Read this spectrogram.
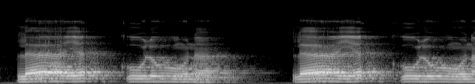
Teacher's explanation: യഅ്കുലൂൻ എന്നായി പോകരുത്, യാക്കുലൂൻ എന്നൊന്നും ആവരുത്. യഅ്കുലൂൻ ഹംസ ഷിദ്ദത്തോടുകൂടി ഉച്ചരിക്കേണ്ട അക്ഷരമാണ്.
